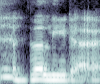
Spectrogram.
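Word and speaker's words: Weleda: I really like the company Weallda. It's a German company and it's, we'll put it in the show notes, but I'm gonna learn how to spell it. Weallda. It's pronounced Weallda in German because they pronounce.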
